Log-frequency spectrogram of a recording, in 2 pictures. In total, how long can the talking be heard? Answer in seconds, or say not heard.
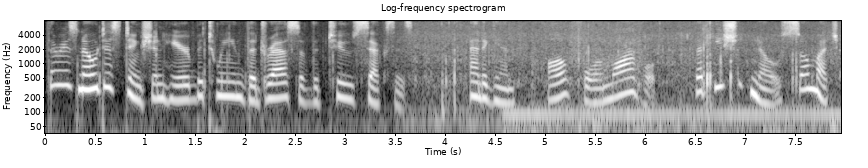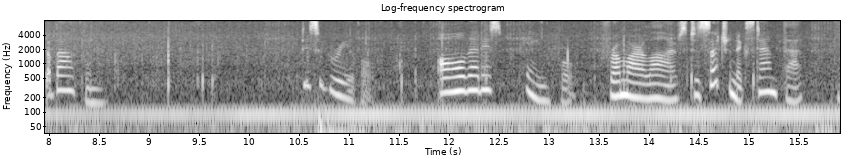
14 s.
